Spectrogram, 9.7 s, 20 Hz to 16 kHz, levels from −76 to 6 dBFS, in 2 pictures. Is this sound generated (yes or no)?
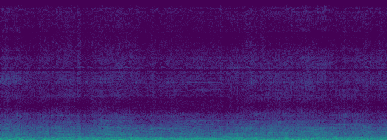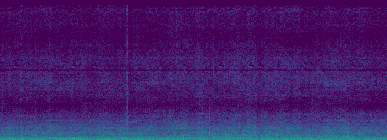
yes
